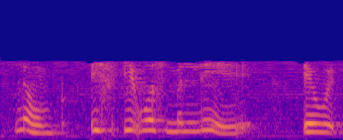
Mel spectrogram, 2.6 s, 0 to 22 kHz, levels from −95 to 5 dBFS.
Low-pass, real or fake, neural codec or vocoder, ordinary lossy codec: 3.6 kHz; real; none; MP3, 16 kbps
